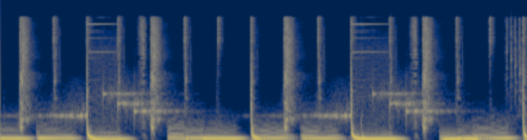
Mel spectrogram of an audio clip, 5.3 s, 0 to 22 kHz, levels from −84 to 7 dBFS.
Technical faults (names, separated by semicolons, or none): repeated frames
